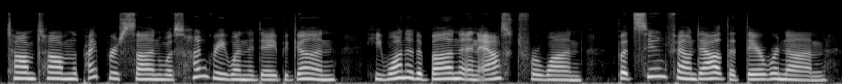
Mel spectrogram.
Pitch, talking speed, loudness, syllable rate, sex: 250 Hz, 190 wpm, -16 LUFS, 4.6 syllables/s, female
